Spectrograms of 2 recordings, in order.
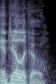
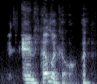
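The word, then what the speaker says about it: Angélico: they keep on saying Angelico I don't know why they keep on doing that his name is ANH helico an helico yeah please and they said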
